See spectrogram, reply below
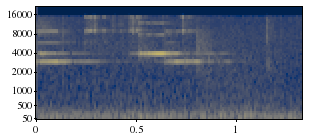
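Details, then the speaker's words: Blood glucose monitor alarm during a school board meeting: brief high-pitched electronic beeps with faint room noise; wearer says everything's fine. "Yeah, my blood sugar alarm, but everything's fine."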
